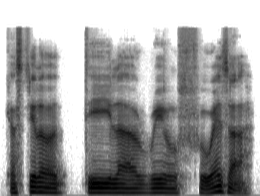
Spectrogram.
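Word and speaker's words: Castillo de la Real Fuerza: Castillo de la Real Fueza.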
